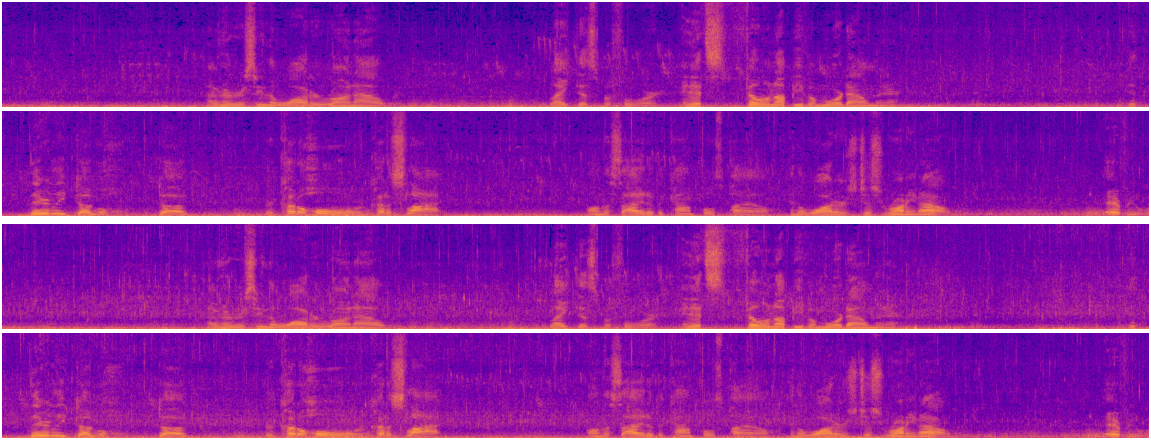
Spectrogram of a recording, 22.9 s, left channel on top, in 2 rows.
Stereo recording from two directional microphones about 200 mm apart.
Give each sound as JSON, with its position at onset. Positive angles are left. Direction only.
{"t": 2.0, "sound": "speech", "side_deg": -5}
{"t": 5.5, "sound": "speech", "side_deg": 0}
{"t": 11.2, "sound": "speech", "side_deg": -10}
{"t": 14.3, "sound": "speech", "side_deg": -15}
{"t": 17.3, "sound": "speech", "side_deg": -15}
